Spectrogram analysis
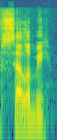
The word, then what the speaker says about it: Celebi: Found out how to pronounce that today. Nice. It's the Japanese version of Celebi.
